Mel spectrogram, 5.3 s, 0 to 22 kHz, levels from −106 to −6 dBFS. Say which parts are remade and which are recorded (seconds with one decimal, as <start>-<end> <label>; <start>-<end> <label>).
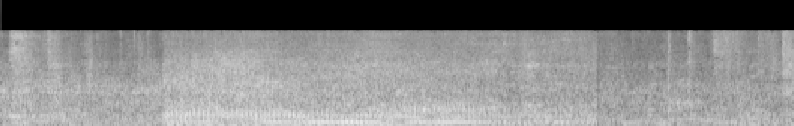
0.0-5.3 recorded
